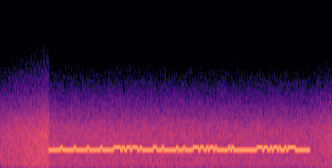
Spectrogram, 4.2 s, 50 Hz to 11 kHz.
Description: RTTY (45.45 baud, 170 Hz shift), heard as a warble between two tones, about 1360 Hz centre, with radio static. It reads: CQ DX DE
